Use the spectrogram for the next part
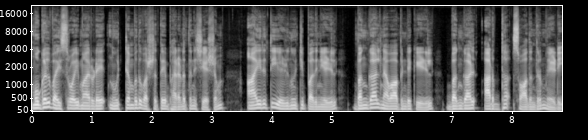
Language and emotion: Malayalam, neutral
